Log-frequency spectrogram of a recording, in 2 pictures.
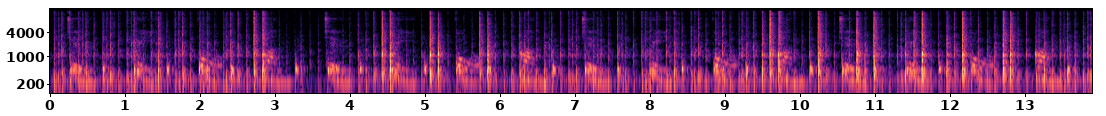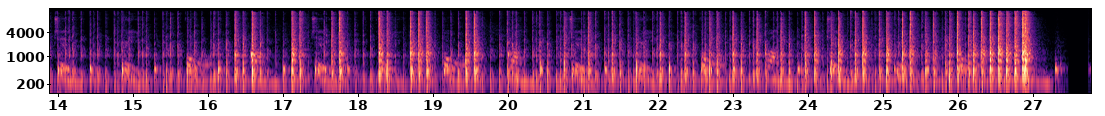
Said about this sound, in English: Those Herta threes, man. Mm. Very, very mm. snappy Herta threes for sure. Wow. I also love hearing really intentional dynamics on a practice pad.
